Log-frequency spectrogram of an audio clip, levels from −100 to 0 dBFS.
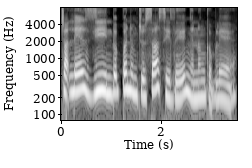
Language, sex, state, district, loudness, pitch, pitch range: Wancho, female, Arunachal Pradesh, Longding, -13 LUFS, 235 Hz, 195-260 Hz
